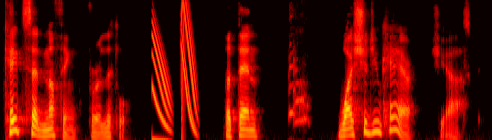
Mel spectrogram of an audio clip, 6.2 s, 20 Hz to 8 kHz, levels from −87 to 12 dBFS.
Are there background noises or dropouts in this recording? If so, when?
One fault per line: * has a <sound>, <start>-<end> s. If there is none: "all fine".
* has a chirp, 1.9-2.5 s
* has a bark, 3.6-3.9 s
